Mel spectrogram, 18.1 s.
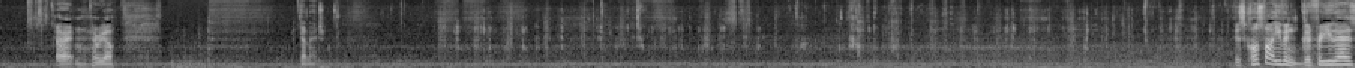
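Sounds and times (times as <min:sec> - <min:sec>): low hum: 0:00.0 - 0:16.6
man chewing coleslaw: 0:00.3 - 0:00.8, 0:04.4 - 0:17.4.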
